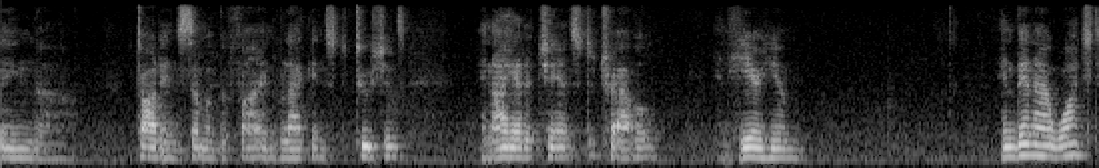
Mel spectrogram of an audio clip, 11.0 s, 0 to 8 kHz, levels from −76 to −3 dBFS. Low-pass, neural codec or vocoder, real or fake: 7.2 kHz; vocoder, 44.1 kHz, 128 mel bands every 256 samples, BigVGAN v2; fake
